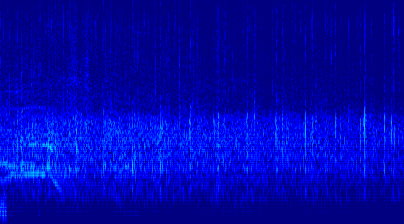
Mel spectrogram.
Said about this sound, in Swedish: Vi ger en stor applåd till dagens konfirmander på scenen.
